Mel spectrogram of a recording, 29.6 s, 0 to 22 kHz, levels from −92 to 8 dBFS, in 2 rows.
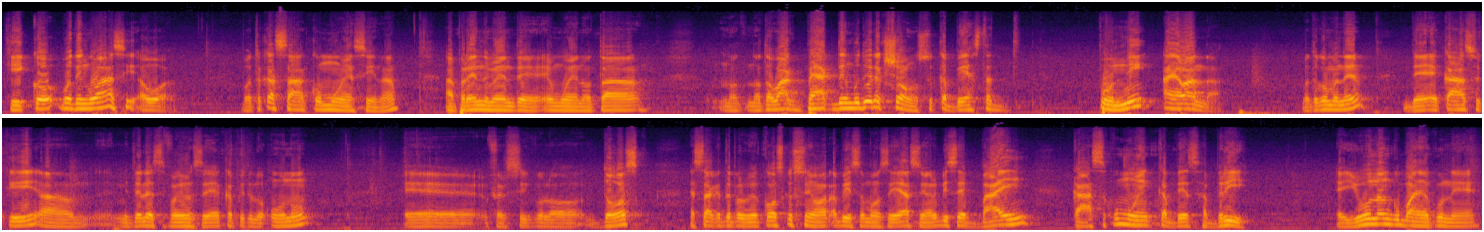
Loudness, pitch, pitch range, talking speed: -14 LUFS, 110 Hz, 100-125 Hz, 90 wpm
